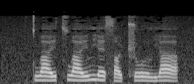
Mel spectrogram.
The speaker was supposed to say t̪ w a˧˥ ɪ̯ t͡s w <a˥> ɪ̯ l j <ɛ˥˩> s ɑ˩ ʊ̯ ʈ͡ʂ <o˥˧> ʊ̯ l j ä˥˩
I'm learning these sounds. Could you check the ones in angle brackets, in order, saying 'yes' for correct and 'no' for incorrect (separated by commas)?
no, yes, yes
